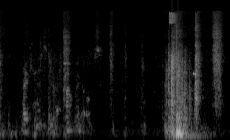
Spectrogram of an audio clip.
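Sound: pet scratching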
